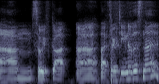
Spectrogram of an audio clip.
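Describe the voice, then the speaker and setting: A man speaks with an Irish accent. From Ireland. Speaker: agile coach. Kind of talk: podcast interview. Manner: hesitant, many fillers.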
